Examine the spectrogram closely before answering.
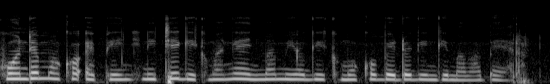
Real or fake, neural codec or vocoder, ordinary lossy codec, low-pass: real; none; none; none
